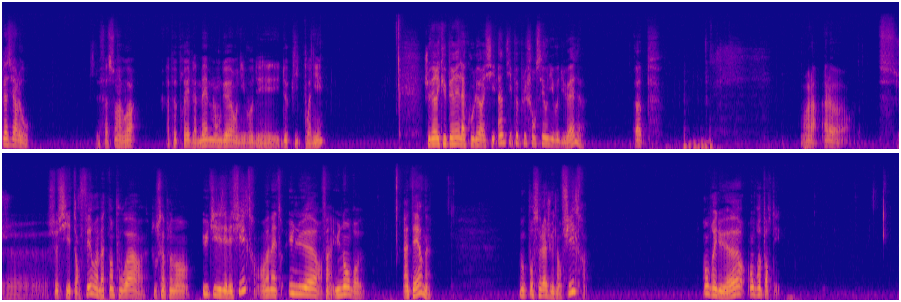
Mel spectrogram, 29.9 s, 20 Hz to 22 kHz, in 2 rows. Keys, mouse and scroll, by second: 8.3 middle click, 9.6 middle click, 9.8 click, 10.5 click, 11.4 KP_Subtract, 12.3 click, 13.0 click, 14.3 click, 15.9 click, 24.3 click, 27.5 click, 28.5 click.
